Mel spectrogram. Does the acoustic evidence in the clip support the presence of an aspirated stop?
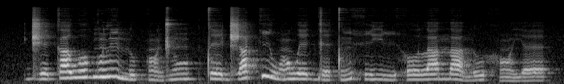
no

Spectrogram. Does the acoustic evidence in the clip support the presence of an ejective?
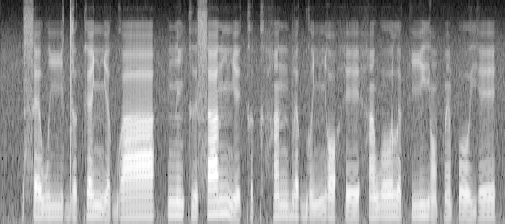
no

